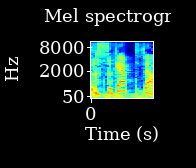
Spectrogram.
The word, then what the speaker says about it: Skepta: Rumor has it that Adele and Spekta are dating. – Oh, I love Spekta. – No, wait, I said it wrong. Skepta.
